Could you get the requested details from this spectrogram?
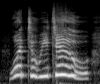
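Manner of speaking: high-pitched panicked-line yell. A narrator's reading. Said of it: "you yell".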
